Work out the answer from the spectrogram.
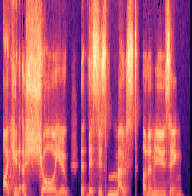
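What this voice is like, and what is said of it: Posh upper-class voice. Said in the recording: “sounds posh”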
